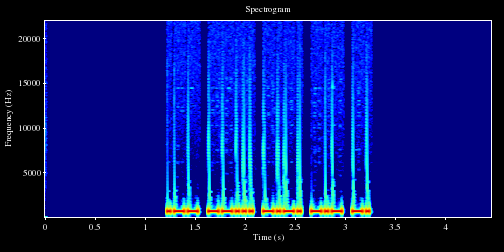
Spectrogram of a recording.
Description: Morse code, heard as a keyed tone, about 36 wpm, 700 Hz. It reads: W7CKN
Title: USA Call Signs - 5 Characters - 4x Character Spacing - 35wpm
